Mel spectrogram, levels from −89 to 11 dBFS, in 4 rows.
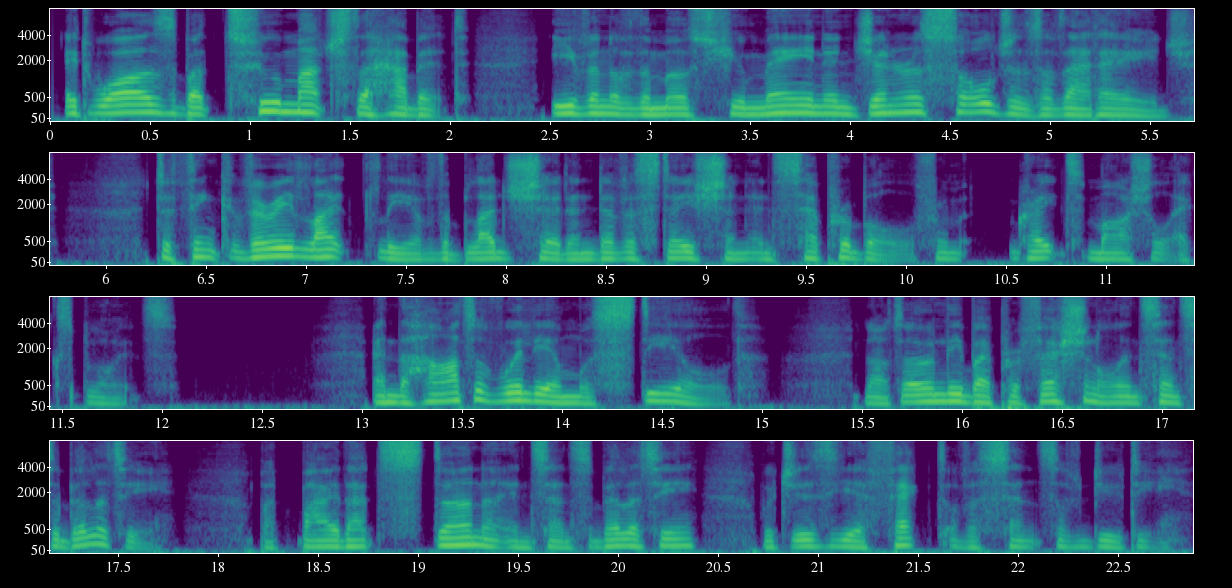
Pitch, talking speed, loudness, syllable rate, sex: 125 Hz, 150 wpm, -20 LUFS, 5.0 syllables/s, male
